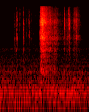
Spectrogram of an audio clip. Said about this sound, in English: The collecting and pouring of the grinds into the filter.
